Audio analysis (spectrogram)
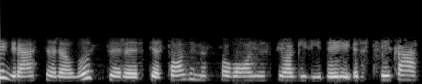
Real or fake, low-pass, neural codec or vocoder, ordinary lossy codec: fake; 3.6 kHz; vocoder, 22.05 kHz, 80 mel bands, WaveNeXt; AAC, 16 kbps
